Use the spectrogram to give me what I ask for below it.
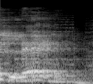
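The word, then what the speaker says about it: lead: लेकिन जब हम बोलेंगे एल ए डी बोलेंगे लेड क्या बोलेंगे लेड तो लेड का मतलब क्या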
